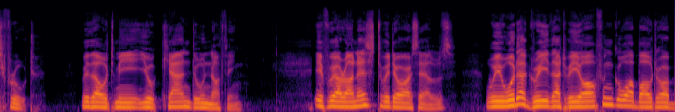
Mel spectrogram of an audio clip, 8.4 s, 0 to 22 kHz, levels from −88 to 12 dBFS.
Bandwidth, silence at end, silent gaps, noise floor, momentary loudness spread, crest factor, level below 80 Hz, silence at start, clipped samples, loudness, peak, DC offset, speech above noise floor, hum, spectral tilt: 12 kHz; 0 s; none; -68 dBFS; 13 LU; 16 dB; -52 dBFS; 0 s; under 0.1%; -21 LUFS; -4 dBFS; under 0.1%; 47 dB; none; -7 dB/octave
